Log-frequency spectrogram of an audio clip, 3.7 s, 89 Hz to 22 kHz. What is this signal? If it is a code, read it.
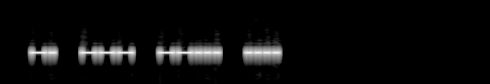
Morse code, heard as a keyed tone, about 36 wpm, spaced as for 25 wpm, 700 Hz. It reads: NO7H
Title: USA Call Signs - 2x Character Spacing - 35wpm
